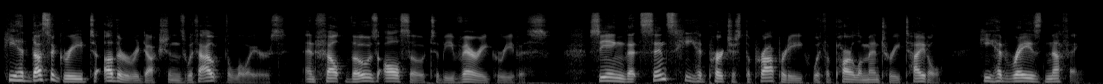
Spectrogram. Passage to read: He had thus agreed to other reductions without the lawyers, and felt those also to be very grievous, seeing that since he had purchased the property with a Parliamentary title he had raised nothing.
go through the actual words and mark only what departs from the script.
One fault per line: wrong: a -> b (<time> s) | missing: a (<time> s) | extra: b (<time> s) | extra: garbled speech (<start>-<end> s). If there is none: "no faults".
no faults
